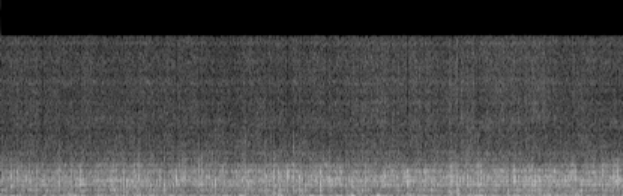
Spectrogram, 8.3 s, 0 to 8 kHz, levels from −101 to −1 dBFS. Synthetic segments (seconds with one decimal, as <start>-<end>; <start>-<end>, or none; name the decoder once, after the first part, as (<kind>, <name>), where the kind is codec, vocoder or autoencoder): 0.0-8.3 (codec, SNAC)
